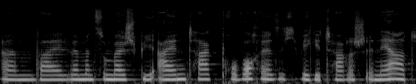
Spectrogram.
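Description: Over a silent background in a very clean recording, a woman speaks fairly slowly in a fairly high, somewhat breathy voice with monotone, flat intonation. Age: 20s. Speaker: yoga teacher. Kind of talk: interview. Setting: living room at home.

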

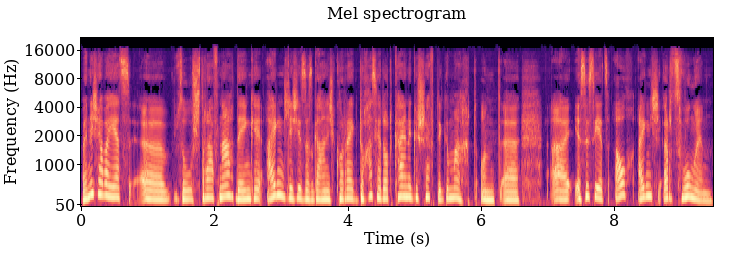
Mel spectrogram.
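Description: A woman speaks at a moderate pace and medium pitch, with very even loudness. It is an unremarkable speaking voice. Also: ordinary pitch variation. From Russia. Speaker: radio host. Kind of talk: radio interview. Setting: studio.

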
